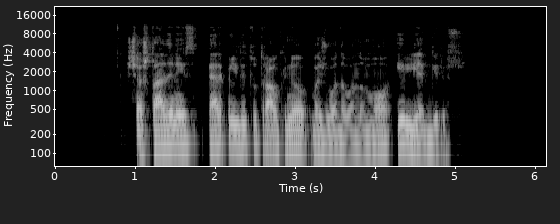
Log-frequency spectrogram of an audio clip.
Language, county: Lithuanian, Telšiai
